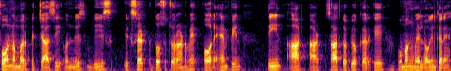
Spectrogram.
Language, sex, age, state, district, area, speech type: Hindi, male, 18-30, Rajasthan, Jaipur, urban, read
